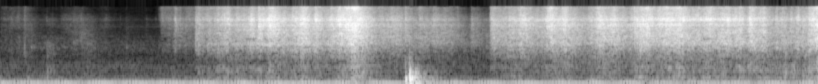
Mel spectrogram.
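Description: Aluminium foil crinkling and rustling as it is handled, in two spells starting about two seconds in, with a dull thump about four seconds in.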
